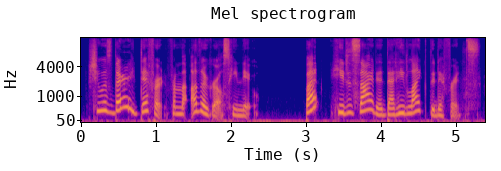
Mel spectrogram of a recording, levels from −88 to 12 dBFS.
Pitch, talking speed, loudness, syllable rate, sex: 275 Hz, 200 wpm, -19 LUFS, 6.5 syllables/s, female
